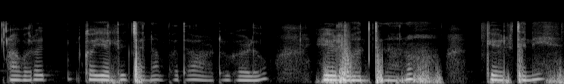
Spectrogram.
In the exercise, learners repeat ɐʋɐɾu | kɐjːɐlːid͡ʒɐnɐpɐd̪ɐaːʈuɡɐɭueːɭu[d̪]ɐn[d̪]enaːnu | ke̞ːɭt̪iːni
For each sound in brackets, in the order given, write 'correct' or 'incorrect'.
incorrect: none, incorrect: t̪

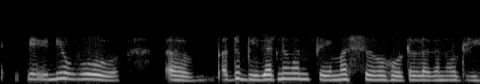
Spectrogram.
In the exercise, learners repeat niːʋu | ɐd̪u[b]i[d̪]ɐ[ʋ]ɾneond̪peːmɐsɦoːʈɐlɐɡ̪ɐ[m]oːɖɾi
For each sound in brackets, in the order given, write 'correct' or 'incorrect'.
correct, correct, incorrect: none, incorrect: n

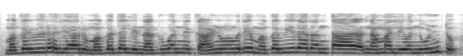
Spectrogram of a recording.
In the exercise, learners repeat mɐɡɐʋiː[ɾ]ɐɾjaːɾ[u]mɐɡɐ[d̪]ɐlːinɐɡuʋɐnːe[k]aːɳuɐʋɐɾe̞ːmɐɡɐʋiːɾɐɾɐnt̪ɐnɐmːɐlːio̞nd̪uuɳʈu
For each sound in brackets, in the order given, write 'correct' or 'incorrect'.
correct, correct, correct, correct

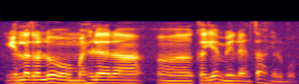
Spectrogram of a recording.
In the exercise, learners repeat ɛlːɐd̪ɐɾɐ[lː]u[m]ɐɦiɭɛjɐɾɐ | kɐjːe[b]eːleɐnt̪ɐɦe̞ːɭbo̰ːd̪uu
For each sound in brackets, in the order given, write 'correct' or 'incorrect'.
correct, correct, incorrect: m

